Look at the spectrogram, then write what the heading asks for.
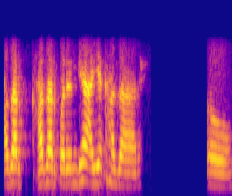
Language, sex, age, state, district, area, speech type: Marathi, female, 60+, Maharashtra, Nanded, urban, conversation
